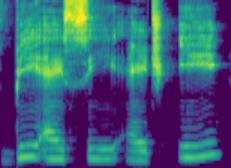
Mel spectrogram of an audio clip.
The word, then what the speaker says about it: Bache: by Benjamin Franklin's grandson, Benjamin Franklin Bache, or Bach, I'm not sure how it's pronounced. It's Bache, but that was Benjamin Franklin's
